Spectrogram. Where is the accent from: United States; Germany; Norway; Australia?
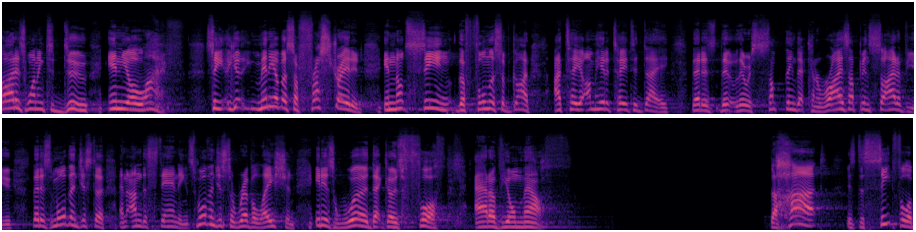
Australia; I come from the Southern Hemisphere, Australia, but my heritage is actually New Zealand.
